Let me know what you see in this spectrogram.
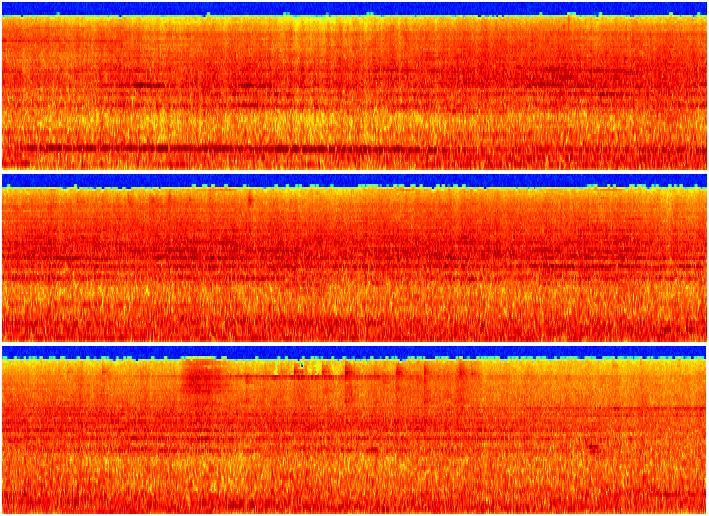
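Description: A train running through the station and slowing, its running tone falling steadily in pitch over about twenty seconds.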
